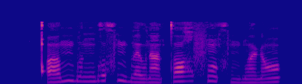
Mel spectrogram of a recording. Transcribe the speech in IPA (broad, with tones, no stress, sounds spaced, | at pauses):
qʼ o˩˥ m b ə˧ ŋ ɡ o˥ x m b ɛ˩ u̯ ɾ ã˩ t̪ ɔ˥ ʁ f õ˥˩ x m b ɐ̃˩ ɳ ɔ̃˧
